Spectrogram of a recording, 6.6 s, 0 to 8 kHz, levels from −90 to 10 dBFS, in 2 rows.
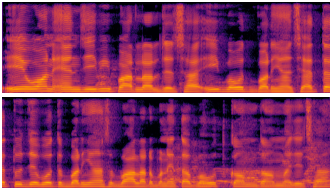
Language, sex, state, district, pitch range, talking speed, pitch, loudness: Maithili, male, Bihar, Madhepura, 150-175 Hz, 240 wpm, 160 Hz, -14 LUFS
